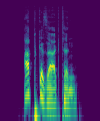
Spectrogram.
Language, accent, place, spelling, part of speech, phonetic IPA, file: German, Germany, Berlin, abgesagten, adjective, [ˈapɡəˌzaːktn̩], De-abgesagten.ogg
- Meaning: inflection of abgesagt: 1. strong genitive masculine/neuter singular 2. weak/mixed genitive/dative all-gender singular 3. strong/weak/mixed accusative masculine singular 4. strong dative plural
